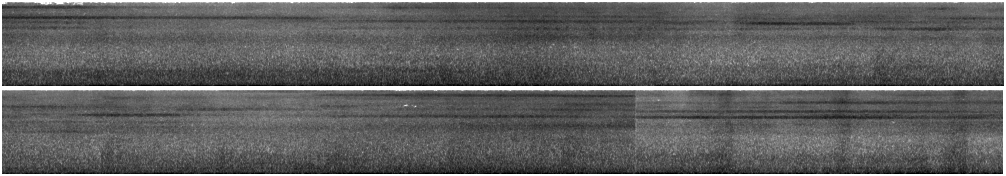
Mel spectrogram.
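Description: BNSF freight train of autorack cars rolling past below: a steady low rumble of wheels on rail, with thin high wheel squeals coming and going as the cars take the curve.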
